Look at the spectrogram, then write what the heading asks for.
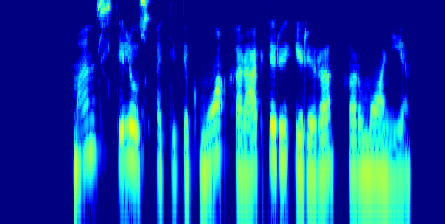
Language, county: Lithuanian, Vilnius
